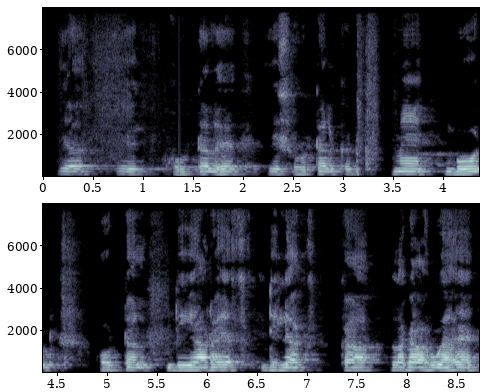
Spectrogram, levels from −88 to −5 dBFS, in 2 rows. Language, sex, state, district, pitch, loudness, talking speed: Hindi, male, Bihar, Lakhisarai, 120 Hz, -29 LUFS, 105 wpm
